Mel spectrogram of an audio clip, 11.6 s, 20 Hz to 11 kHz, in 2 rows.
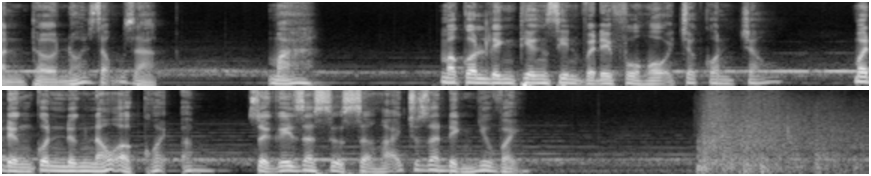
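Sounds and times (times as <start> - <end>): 
speech: 0.0 - 1.2, 1.8 - 2.2, 2.9 - 9.4, 10.4 - 10.8
lightning strike crashing through a house roof onto a home altar: 10.4 - 11.5.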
